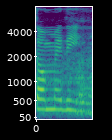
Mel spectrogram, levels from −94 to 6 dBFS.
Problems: continuous background conversations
